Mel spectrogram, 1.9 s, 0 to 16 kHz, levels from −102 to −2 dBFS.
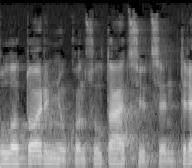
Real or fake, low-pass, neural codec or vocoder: fake; 14.4 kHz; vocoder, 44.1 kHz, 128 mel bands every 256 samples, BigVGAN v2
